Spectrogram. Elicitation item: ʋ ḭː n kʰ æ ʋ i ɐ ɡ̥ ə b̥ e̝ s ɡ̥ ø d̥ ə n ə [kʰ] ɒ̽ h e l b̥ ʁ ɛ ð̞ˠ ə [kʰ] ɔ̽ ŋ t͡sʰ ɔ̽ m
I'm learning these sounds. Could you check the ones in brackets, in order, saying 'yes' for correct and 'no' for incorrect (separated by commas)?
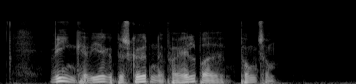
no, no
